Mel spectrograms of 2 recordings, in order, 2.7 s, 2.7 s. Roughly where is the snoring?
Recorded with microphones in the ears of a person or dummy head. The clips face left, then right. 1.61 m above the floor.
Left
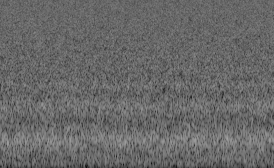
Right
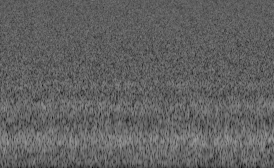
No snoring in this recording.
